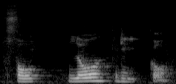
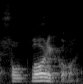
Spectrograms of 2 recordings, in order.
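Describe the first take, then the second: First: Folklorico broken slowly into separate syllables; imitating a learner labouring over folklorico; struggling pronunciation. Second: Folklorico said smoothly as one word; fluent pronunciation. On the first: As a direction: sound out folklorico haltingly, piece by piece. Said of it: "Eric can't say it". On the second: Retold or imitated. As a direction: say folklorico with easy, unbroken fluency. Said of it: "then I immediately said folklorico".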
